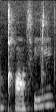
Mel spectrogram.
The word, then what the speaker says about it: Ko-fi: Do you know Coffee? No. It's like. It's spelled like KO-FI, and then it's kind of like Patreon in that sense, where you can like sell.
